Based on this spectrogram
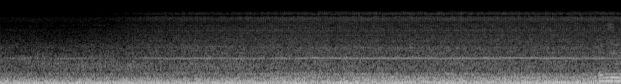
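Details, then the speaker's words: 1997 Jaguar XJ8 V8 at idle: low, even burble with no ticks or knocks, very quiet and smooth, exhaust note barely audible; car fires right up. "nice and quiet runs very smooth car has lots of good power for v8 it's very quiet you can barely even hear the exhaust note out back here"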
